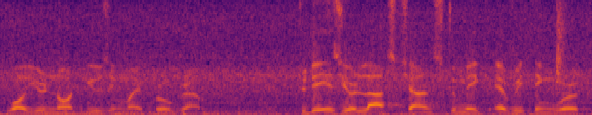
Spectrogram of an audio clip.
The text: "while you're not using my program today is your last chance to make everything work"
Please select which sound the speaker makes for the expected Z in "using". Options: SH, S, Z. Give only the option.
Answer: Z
